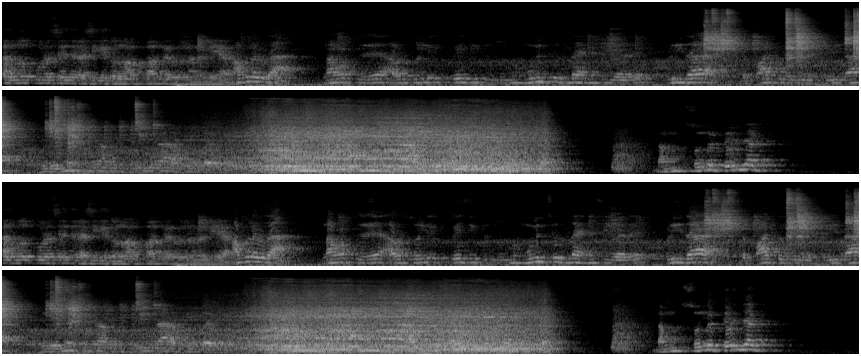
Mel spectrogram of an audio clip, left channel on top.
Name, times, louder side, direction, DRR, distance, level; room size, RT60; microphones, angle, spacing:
voice 1, 0.0-2.3, equal, 40° left, -9 dB, 1.0 m, -38 dB
sound 1, 1.7-10.1, left 1 dB, 85° left, 1.4 m, -38 dB
voice 2, 2.3-2.9 3.2-8.7 8.9-10.8 11.1-11.8 12.1-14.1 14.7-16.2, right 1 dB, 75° right, 3 dB, 0.7 m, -36 dB
sound 2, 7.1-14.0, equal, 5° left, 0.5 m, -28 dB
3.6 x 3.2 x 2.9 m, 0.72 s
head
